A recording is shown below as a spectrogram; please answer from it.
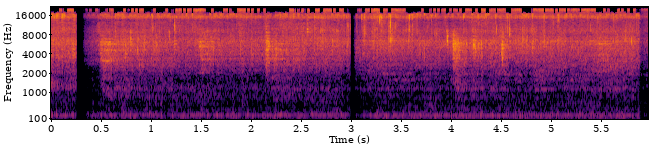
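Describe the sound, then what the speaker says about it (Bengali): Mung dal fritters (bora) frying in hot oil, giving a steady close hiss and crackle with a brief break near the start and another at three seconds, no voices present. "ভেজে নেব বড়াগুলোকে।"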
